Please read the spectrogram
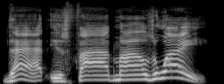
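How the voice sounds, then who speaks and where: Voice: medium pitch, very animated, slow pace, pushed and bright, dry recording, studio quality, voice pushed up, heavily acted. A storybook reader voicing a bold, eager young boy adventurer in a raised voice, confident and persuasive.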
